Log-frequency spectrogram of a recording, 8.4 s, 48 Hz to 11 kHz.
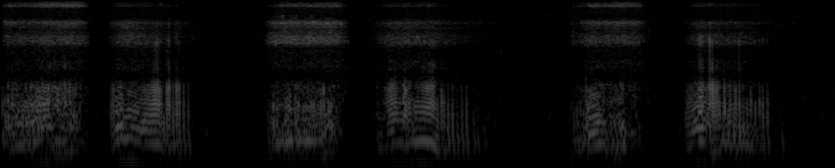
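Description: Loud rattling snores in pairs, breathing in and out, about 22 a minute, in a quiet room.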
